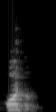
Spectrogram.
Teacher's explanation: Terus juga rohnya lebih tebal ya, dia tafkhim.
